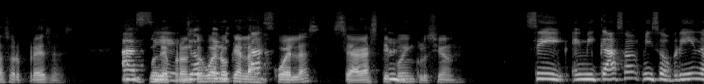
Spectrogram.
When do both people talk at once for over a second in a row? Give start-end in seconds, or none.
1.2-2.8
